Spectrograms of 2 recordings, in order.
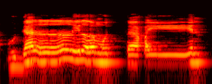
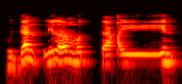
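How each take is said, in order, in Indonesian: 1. Bunyi n melebur menjadi l yang dobel. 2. Bunyi n jelas tetap terdengar sebelum l.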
